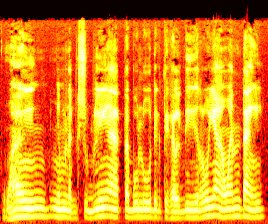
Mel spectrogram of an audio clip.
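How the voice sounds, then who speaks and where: Easygoing mid-pitched Ilocano man, played by an actor. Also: fairly even intonation, a little slow, close to an everyday voice. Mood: casual, coaxing. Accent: Filipino, Ilocano. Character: easygoing village man asking to borrow things. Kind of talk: broadcast radio comedy drama acting.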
